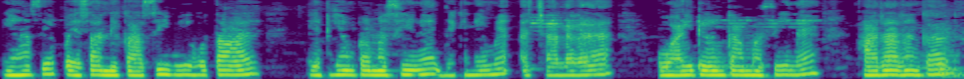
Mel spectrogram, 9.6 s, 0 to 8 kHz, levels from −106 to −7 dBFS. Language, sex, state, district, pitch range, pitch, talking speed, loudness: Hindi, female, Bihar, Bhagalpur, 165-180 Hz, 170 Hz, 160 wpm, -22 LUFS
